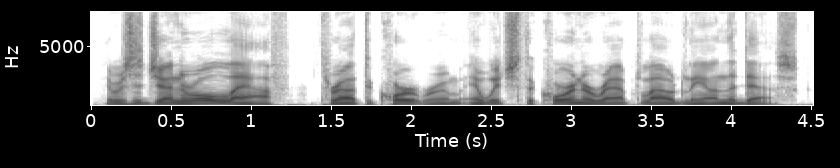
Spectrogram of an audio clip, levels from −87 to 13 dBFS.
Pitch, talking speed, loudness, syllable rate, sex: 110 Hz, 225 wpm, -18 LUFS, 6.3 syllables/s, male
